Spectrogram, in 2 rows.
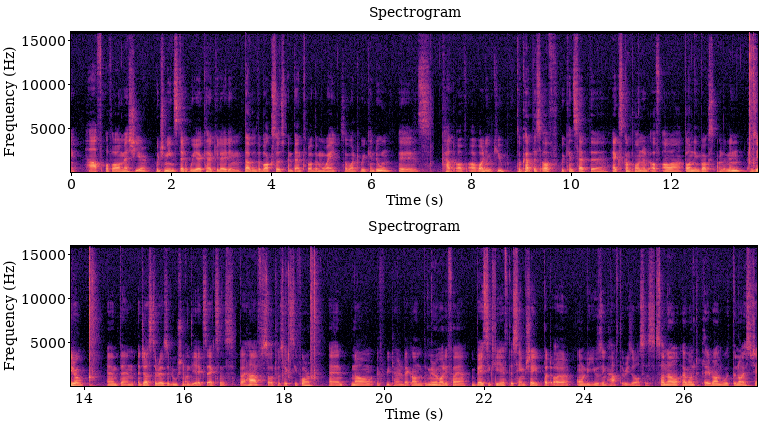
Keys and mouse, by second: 7.2-14.2 drag, 16.7-18.6 drag, 19.0 click, 20.9 click.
